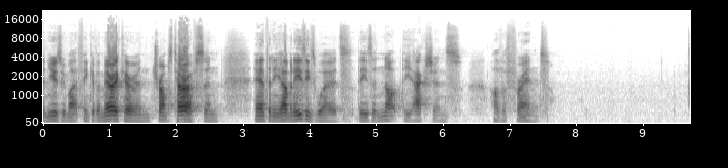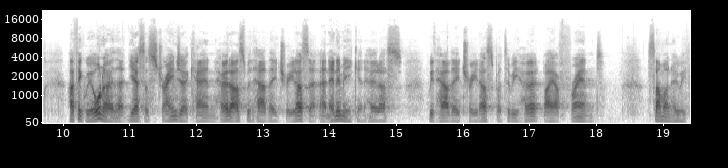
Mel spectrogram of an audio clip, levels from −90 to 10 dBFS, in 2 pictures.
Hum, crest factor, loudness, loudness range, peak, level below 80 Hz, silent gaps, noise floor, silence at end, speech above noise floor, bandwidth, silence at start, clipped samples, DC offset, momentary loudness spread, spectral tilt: none; 24 dB; -22 LUFS; 15 LU; 0 dBFS; -78 dBFS; none; -66 dBFS; 0.05 s; 43 dB; 16.5 kHz; 0 s; under 0.1%; under 0.1%; 20 LU; -3.5 dB/octave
